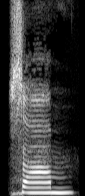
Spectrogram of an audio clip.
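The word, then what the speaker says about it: 三: Here, the only difference is in context as both are pronounced using a mid-level tone. Similarly, three saam is another number thought to bring good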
